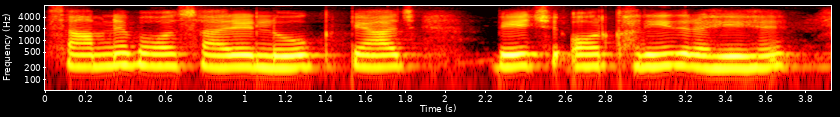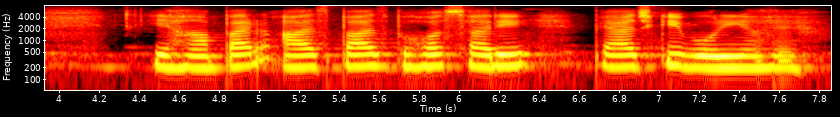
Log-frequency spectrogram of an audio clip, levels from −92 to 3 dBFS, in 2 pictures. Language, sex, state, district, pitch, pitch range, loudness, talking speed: Hindi, female, Uttar Pradesh, Etah, 215 Hz, 210-225 Hz, -17 LUFS, 145 wpm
